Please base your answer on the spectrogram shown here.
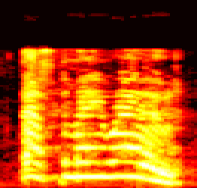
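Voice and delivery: high, slow George voice; George pointing out. A narrator's reading. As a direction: twin peering down.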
